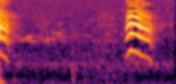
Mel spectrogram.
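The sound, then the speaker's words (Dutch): A black-tailed godwit alarm call: one loud, harsh, nasal call with a slightly arched, down-slurred pitch rings out after a quiet stretch, following a faint, brief call at the very start. “Dat is allemaal alarm call.”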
